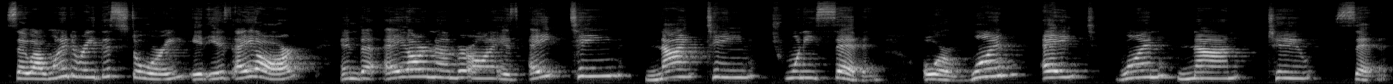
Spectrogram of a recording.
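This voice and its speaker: A woman with a distinctly high voice reads a story to young children in the manner of a teacher. She is expressive and encouraging, stepping out of the text to explain in simple words and put questions to her listeners. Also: slow. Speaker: teacher reading a picture book to young children.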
